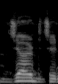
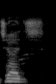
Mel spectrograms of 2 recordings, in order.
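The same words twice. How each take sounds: First: A d sound is heard before the end. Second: No d sound is heard before the end. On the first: The speaker calls it wrong. "जज नहीं पढ़ते हैं" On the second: The speaker calls it right. "ड की आवाज या डी की आवाज आती ही नहीं है"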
